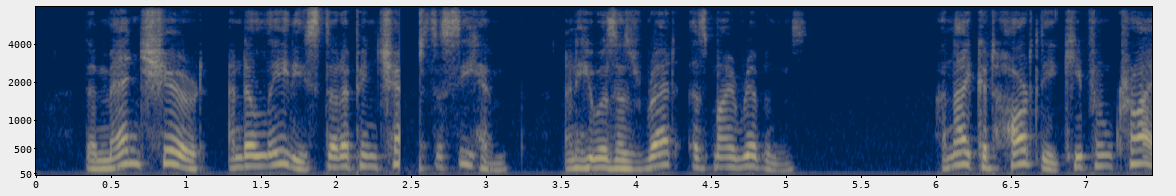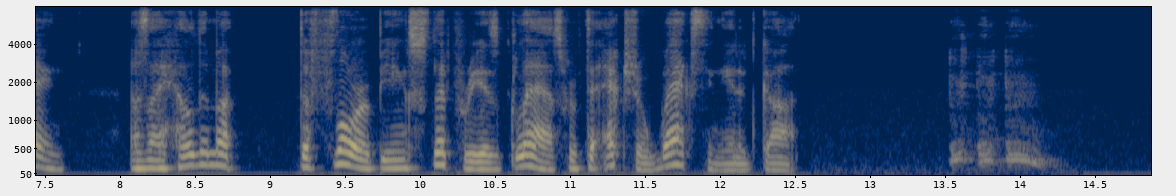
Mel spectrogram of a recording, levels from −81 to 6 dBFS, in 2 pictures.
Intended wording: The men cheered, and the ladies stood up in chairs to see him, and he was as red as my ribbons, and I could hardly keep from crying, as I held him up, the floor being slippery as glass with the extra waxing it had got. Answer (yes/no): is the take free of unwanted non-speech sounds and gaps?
no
